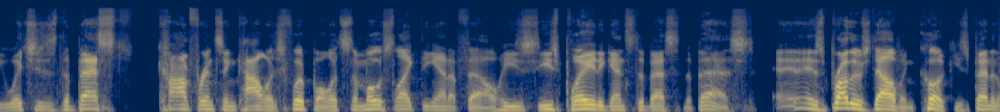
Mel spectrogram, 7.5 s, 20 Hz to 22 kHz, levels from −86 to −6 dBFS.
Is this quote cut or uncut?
cut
